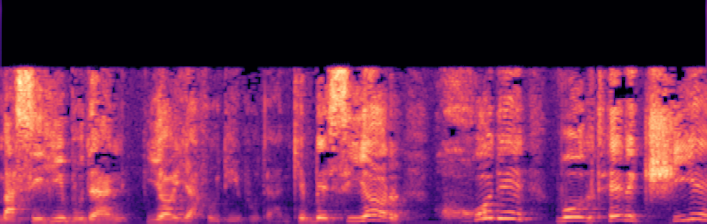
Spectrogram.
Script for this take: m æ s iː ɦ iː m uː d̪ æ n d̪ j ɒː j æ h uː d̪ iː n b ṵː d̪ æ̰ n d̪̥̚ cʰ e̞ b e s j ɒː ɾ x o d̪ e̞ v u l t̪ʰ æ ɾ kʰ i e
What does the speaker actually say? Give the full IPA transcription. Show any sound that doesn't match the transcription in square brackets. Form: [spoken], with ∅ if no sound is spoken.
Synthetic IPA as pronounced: m æ s iː ɦ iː [b] uː d̪ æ n d̪ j ɒː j æ h uː d̪ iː [∅] b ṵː d̪ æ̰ n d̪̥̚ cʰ e̞ b e s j ɒː ɾ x o d̪ e̞ v [o] l t̪ʰ [e] ɾ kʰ i e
